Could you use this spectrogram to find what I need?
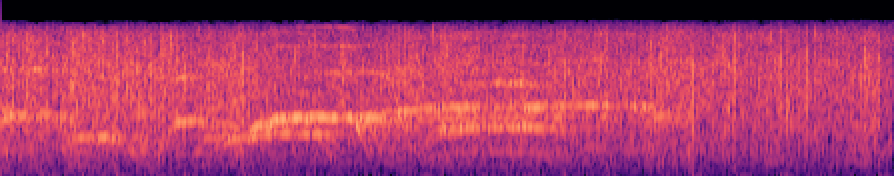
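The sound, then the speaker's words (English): Applause from an audience, a steady, dense patter of many clapping hands sustained for about seven seconds at an even loudness, with no break. “some applause, amen, because he called in.”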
